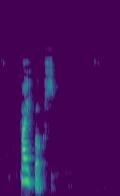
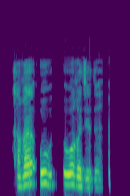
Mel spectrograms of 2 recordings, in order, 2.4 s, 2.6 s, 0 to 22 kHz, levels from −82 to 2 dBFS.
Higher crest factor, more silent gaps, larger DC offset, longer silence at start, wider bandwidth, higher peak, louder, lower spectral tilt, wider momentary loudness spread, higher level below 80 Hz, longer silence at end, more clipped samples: first, 26 dB vs 16 dB; second, none vs 1.14-1.25 s, 2.12-2.16 s; neither; first, 0.45 s vs 0.25 s; about the same, 7.8 kHz vs 7.4 kHz; second, -6 dBFS vs -2 dBFS; second, -27 LUFS vs -19 LUFS; about the same, -4.5 dB/octave vs -5.5 dB/octave; about the same, 16 LU vs 16 LU; second, -86 dBFS vs -54 dBFS; first, 1.35 s vs 0.4 s; neither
